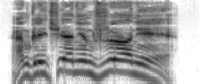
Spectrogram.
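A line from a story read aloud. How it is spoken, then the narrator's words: Guffawing. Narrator (Russian): Краснолицый захохотал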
